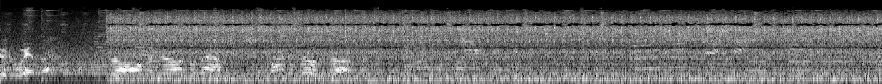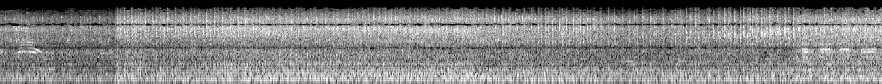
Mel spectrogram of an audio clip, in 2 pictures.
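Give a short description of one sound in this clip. Motorcycle engines rumble and idle nearby.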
